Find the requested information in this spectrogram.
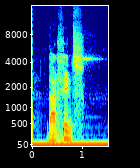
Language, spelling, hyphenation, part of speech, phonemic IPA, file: Dutch, daarginds, daar‧ginds, adverb, /daːrˈɣɪnts/, Nl-daarginds.ogg
- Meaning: over there, yonder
